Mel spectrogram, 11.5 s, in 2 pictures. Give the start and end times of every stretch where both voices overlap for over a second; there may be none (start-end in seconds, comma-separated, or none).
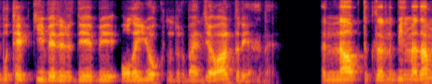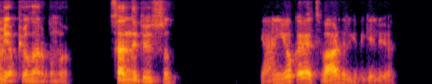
none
